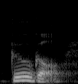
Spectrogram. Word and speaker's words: Google: So that's exactly how we'd say it, Google. So we have a long oo sound there first, so goo, and then we have that dark L sound again here, go, Google.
